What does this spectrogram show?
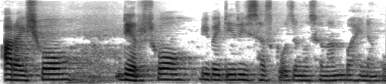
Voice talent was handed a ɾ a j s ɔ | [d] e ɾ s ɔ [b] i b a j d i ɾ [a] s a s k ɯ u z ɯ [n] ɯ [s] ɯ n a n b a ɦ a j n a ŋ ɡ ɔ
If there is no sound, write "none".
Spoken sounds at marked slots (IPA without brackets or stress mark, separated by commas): d, b, i, ŋ, s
